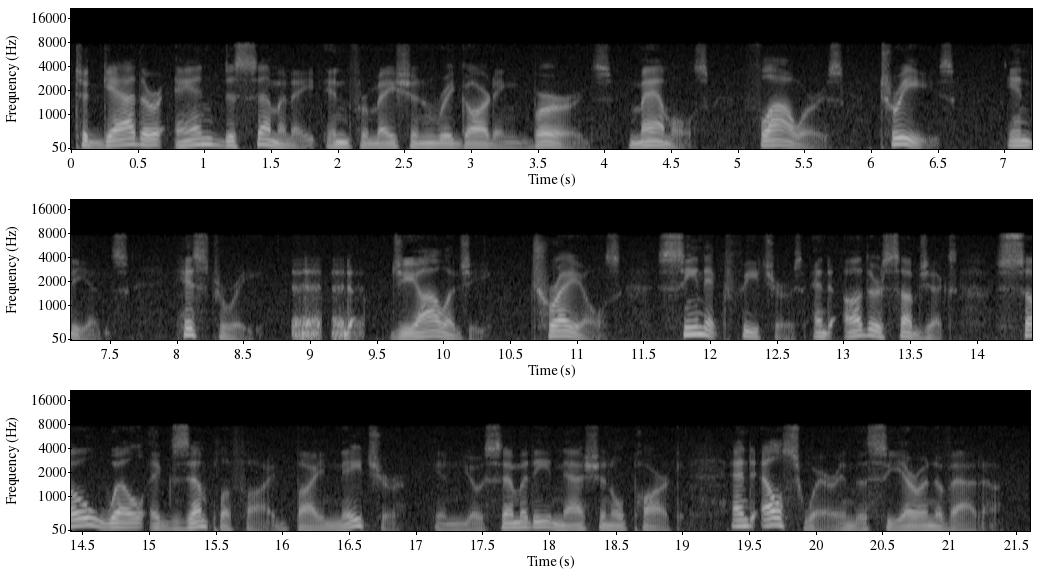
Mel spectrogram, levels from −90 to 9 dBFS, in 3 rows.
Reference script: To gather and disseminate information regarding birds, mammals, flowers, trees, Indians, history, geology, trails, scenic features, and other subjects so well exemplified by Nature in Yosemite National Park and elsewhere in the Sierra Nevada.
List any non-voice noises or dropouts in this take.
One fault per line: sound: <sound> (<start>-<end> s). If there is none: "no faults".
sound: laugh (8.9-9.4 s)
